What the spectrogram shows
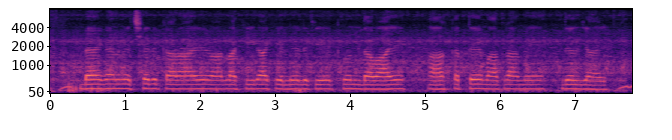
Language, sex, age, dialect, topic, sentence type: Maithili, male, 18-24, Southern/Standard, agriculture, question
